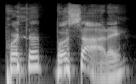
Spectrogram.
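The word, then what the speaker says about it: Porta Borsari: Porta Bossare. Bravo. – And the Porta de Leone. That's a good one. Okay, there you go. But the Porta Bossare was where everyone who entered the city to sell into the markets had to pay their fees.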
